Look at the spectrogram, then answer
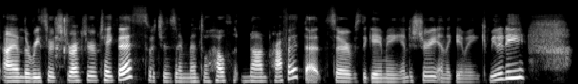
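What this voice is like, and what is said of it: Sick, weird-sounding voice. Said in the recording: “I am currently a little sick, so forgive my voice if it sounds weird.”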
